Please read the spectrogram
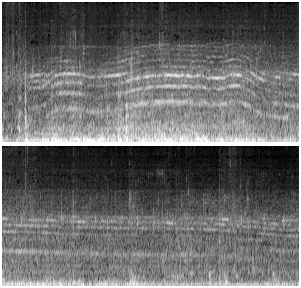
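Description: Fishing boat's motor running with a whine over a low rumble. The whine rises in pitch a couple of seconds in, drops again about five seconds in, then holds steady.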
